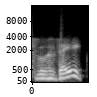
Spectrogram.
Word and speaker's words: Lake: real quick I say my name's Lake this time it rhymes with snake I'm going around the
